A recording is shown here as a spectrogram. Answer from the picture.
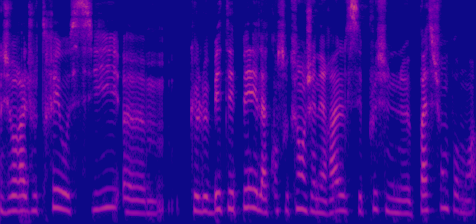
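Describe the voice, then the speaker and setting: In a Réunion accent, a woman speaks at a medium pitch with fairly even intonation, in a dry, close sound with no echo. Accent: Réunion French accent, dropped R's. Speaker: construction engineer and BIM manager. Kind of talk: interview. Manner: hesitant, many fillers.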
